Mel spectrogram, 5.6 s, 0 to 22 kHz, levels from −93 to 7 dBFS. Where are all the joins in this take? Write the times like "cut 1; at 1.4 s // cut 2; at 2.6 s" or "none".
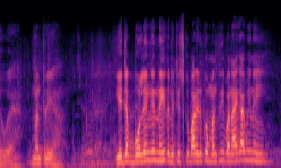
none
